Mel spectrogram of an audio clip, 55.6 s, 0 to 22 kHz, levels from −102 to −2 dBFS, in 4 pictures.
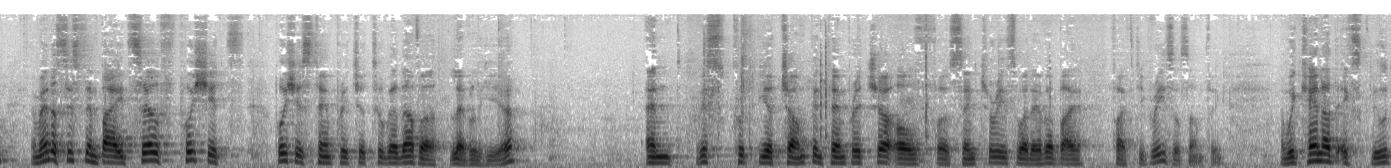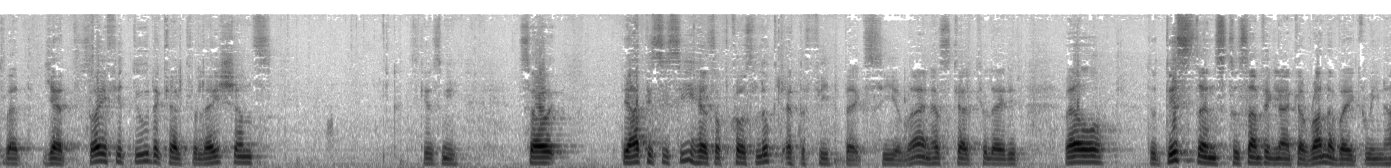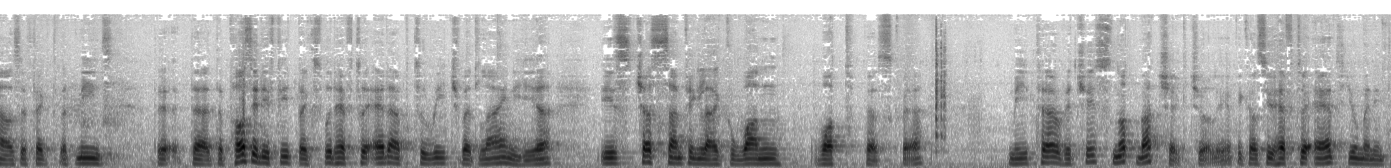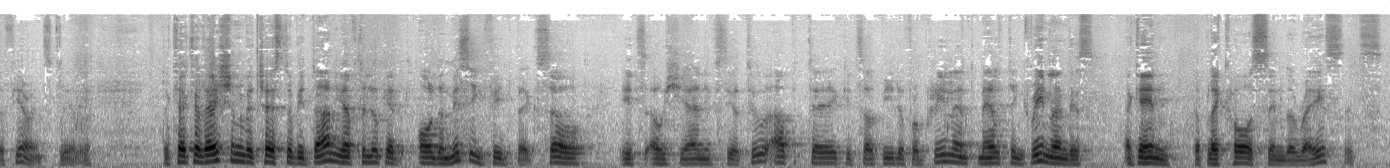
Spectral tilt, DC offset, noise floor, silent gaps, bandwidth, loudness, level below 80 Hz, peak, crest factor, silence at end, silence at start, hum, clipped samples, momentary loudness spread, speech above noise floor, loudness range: -7 dB/octave; under 0.1%; -49 dBFS; none; 15.5 kHz; -17 LUFS; -52 dBFS; 0 dBFS; 16 dB; 0.15 s; 0 s; none; under 0.1%; 13 LU; 33 dB; 7 LU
